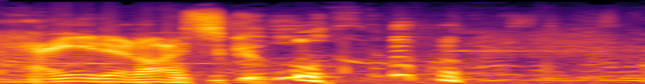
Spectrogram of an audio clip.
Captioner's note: laughs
